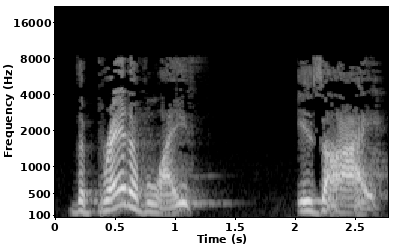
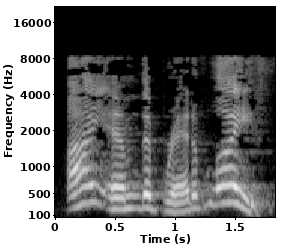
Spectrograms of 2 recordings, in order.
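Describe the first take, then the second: First: "life" lifted and held, then "I" landed loud; stress on final I. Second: "I" and "life" pushed high and loud; emphatic declaration. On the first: Shown as a demonstration. Preacher offering another translation of Jesus' words, punched final I. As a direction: pause before "is I" and punch the "I". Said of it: "as it could be translated". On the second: Retold or imitated. Preacher quoting Jesus explaining to the crowd, emphatic declaration. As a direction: declare it firmly, leaning on "I" and "life". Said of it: "He says, "Listen".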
